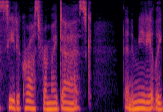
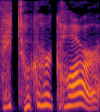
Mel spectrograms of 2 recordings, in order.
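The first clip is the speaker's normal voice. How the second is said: raised, pitched-up, rasping hoarse voice; 5 semitones higher, 5 dB louder than usual. Reading a novel aloud, a friend answers a worried question: hoarse rasp. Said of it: "she says in a hoarse rasp".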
